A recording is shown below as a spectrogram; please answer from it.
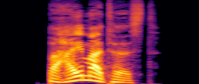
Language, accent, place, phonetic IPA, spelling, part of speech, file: German, Germany, Berlin, [bəˈhaɪ̯maːtəst], beheimatest, verb, De-beheimatest.ogg
- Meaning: inflection of beheimaten: 1. second-person singular present 2. second-person singular subjunctive I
